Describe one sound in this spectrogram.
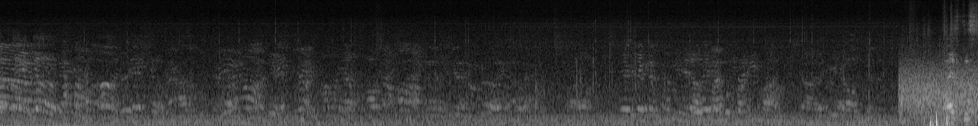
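Young men talk casually outdoors at a distance.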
